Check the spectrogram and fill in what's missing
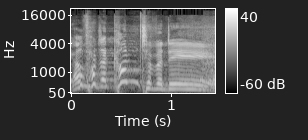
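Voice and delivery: prim, posh Scottish schoolmistress; genteel Scots teacher voice; Miss Jean Brodie. Shown as a demonstration. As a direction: deliver it in a refined Scottish accent. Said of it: "kind of my Miss Jean Brodie".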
